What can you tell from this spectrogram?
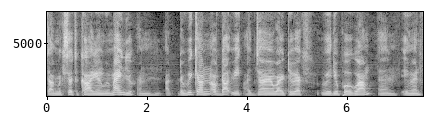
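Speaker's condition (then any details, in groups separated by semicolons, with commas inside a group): Hearing impairment; past speech impediment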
